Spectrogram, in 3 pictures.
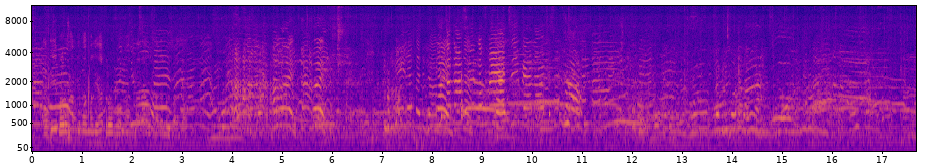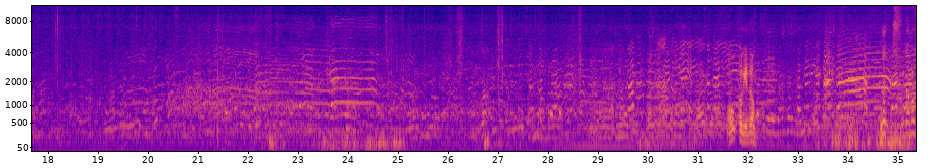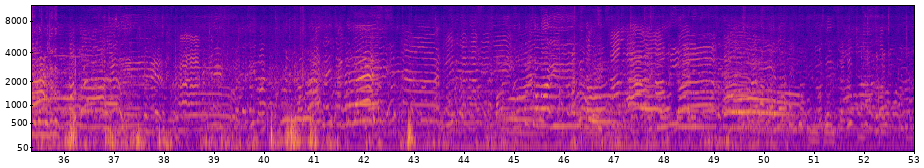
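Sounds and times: group chatter outdoors: 0.0s - 53.0s.

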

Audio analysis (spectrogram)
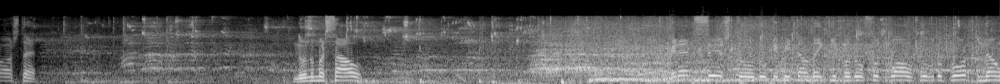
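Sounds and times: reverberant sports hall noise: 0.0s - 10.0s.

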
